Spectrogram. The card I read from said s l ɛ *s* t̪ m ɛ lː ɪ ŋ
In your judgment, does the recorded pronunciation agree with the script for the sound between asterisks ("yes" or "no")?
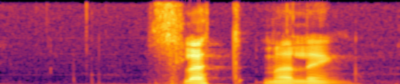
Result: no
